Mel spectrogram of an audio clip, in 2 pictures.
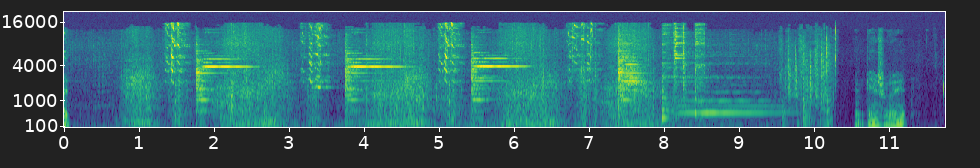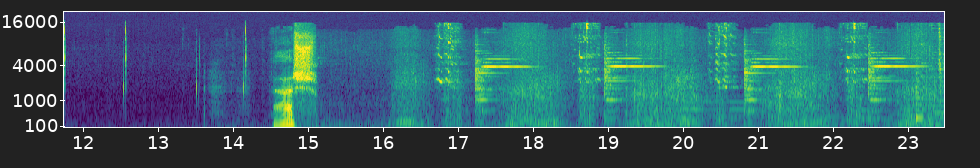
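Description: A hammer strikes metal on an anvil in steady, ringing blows.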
